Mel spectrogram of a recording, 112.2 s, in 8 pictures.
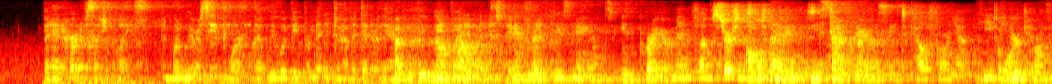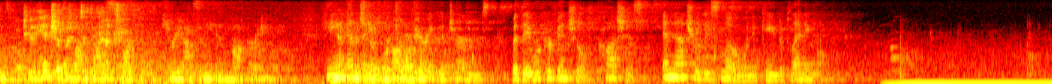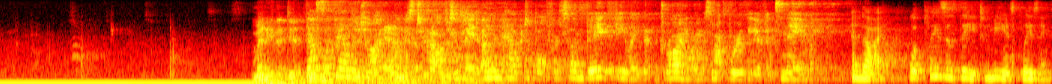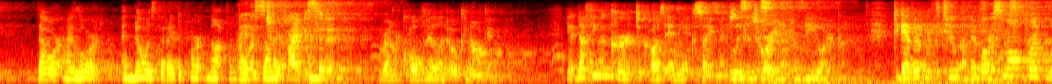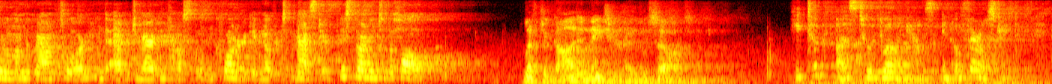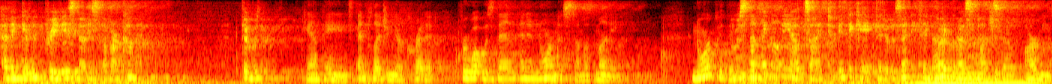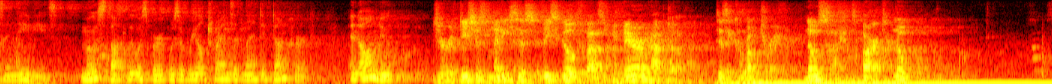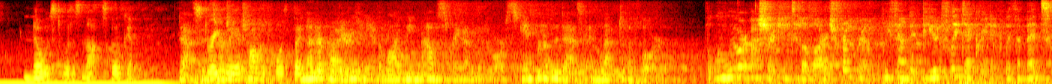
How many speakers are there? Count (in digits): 9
